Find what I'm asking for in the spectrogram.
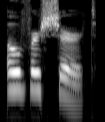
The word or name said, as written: overshirt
